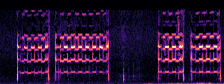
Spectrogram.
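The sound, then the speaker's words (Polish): A taped-over intercom at the gate of a closed shelter home in Zgierz, Poland, buzzes with a high, warbling electronic ring in four bursts, two long rings, a pause, then two more, over a low rumbling background with no voices; nobody answers. “Domofon zaklejony.”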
